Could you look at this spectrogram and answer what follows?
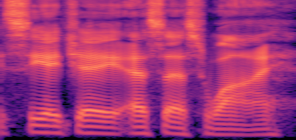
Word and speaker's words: Chassy: Yeah, Chassis, Chassy, is the way we spell it phonetically. Like resume, like it's just spelled how it's spelled.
